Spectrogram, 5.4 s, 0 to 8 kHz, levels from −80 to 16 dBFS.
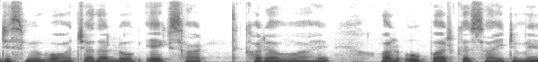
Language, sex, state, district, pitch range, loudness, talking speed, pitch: Hindi, male, Haryana, Charkhi Dadri, 145-160 Hz, -16 LUFS, 155 wpm, 150 Hz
